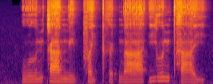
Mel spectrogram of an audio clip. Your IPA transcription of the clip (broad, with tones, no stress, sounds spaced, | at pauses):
w uː˨˧ n k aː˧ n̪ iː˨˥ p̚ f ɐ˨˩ j pʰ ɵ˨ t̚ n̪ aː˨ | j uː˥ n pʰ aː˨ j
